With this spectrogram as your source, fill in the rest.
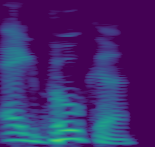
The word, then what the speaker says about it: Egbuka: If you look at Emeka Egbuka's name, it really is sounded how it's spelled, Egbuka.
